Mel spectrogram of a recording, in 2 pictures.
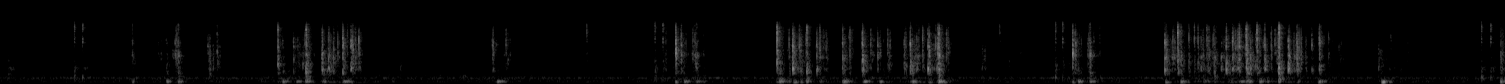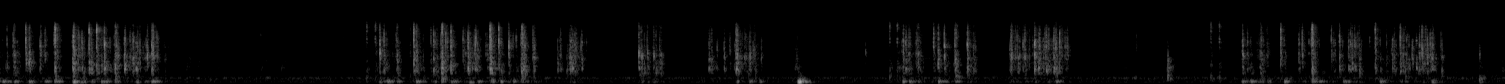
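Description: Typing on a computer keyboard in about a dozen short bursts, each a word or two long, with brief pauses between them.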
